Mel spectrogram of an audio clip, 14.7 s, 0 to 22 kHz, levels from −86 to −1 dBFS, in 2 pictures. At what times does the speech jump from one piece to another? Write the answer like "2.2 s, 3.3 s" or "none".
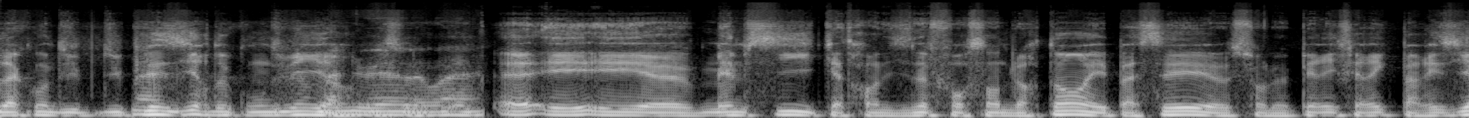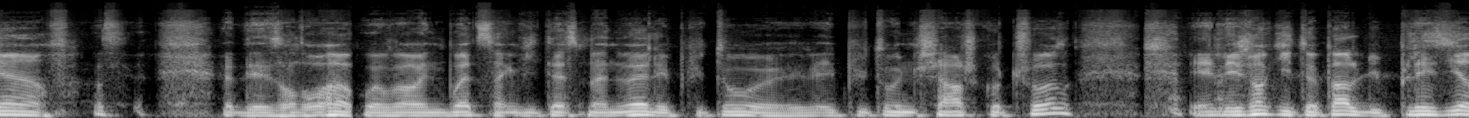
2.4 s, 9.1 s, 13.1 s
